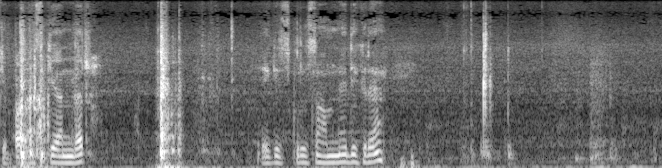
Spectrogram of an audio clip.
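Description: Plastic trim clicks and knocks as it is pried loose.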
